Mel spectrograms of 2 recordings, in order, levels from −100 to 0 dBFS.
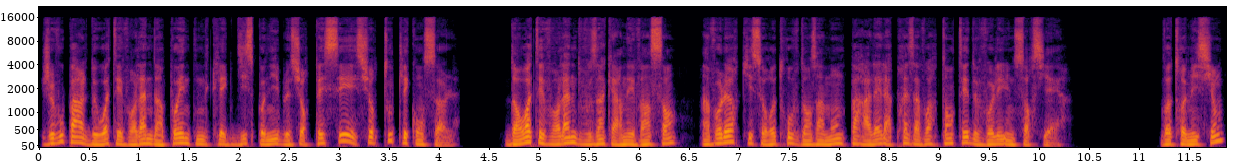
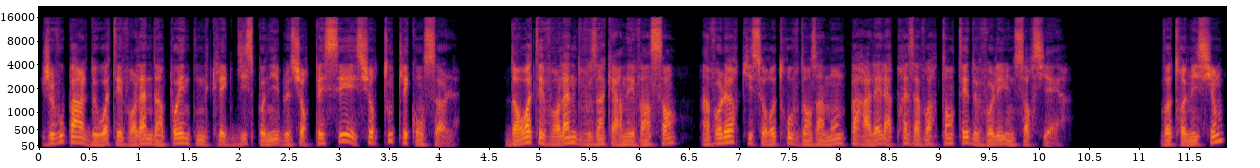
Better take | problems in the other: first | thin; somewhat; fading below 1 kHz

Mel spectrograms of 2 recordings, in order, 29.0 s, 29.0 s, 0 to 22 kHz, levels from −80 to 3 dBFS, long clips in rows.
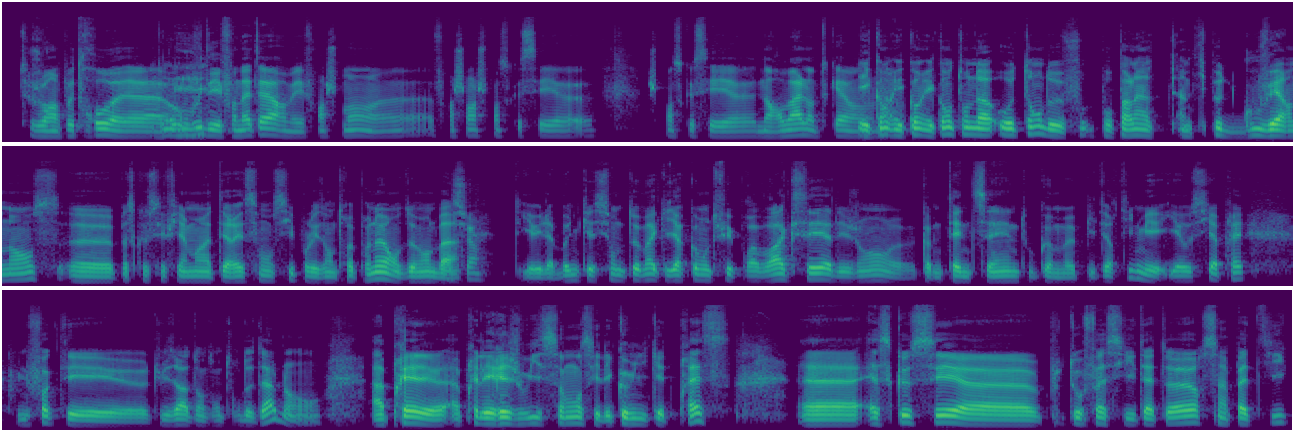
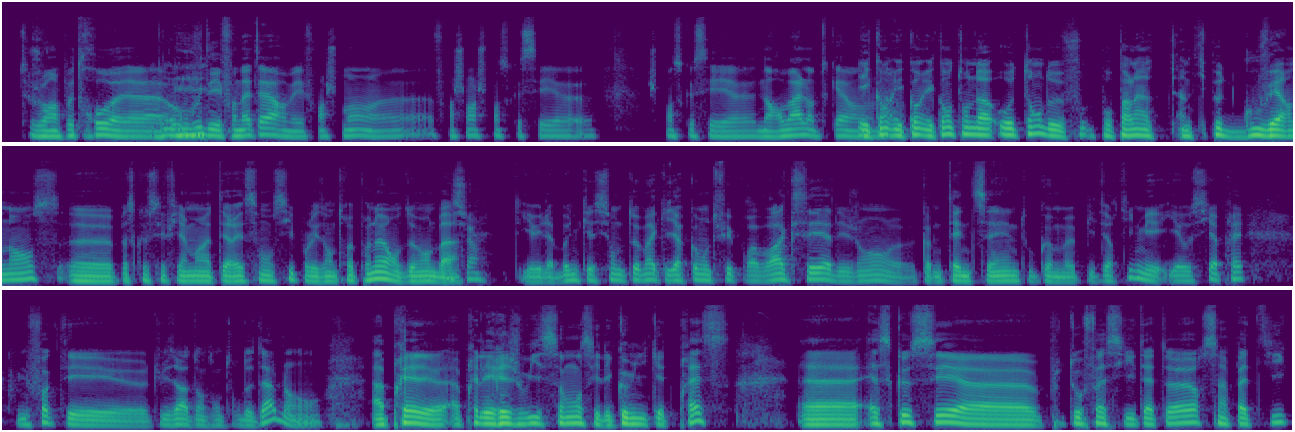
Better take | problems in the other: second | thin; somewhat; fading below 300 Hz

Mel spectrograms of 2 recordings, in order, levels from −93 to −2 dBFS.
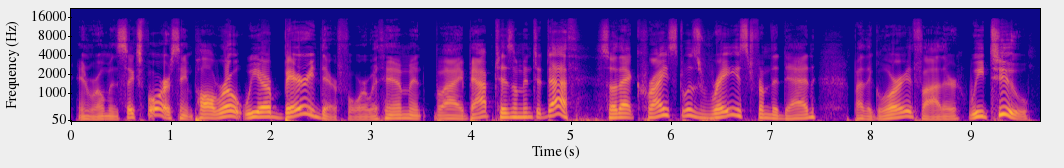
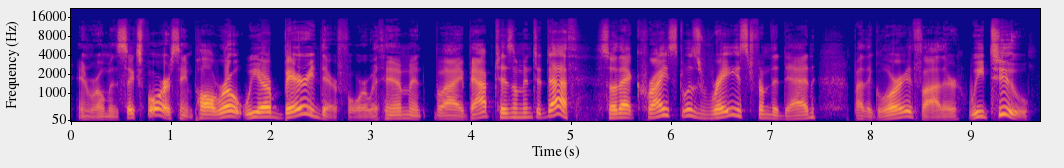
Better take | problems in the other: first | thin; somewhat; fading below 400 Hz

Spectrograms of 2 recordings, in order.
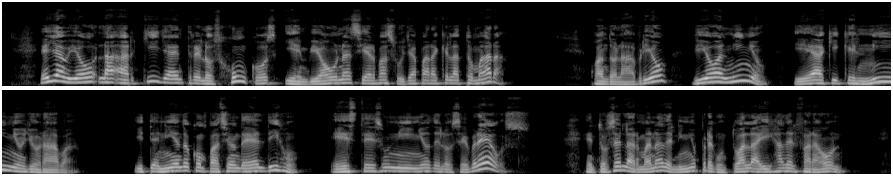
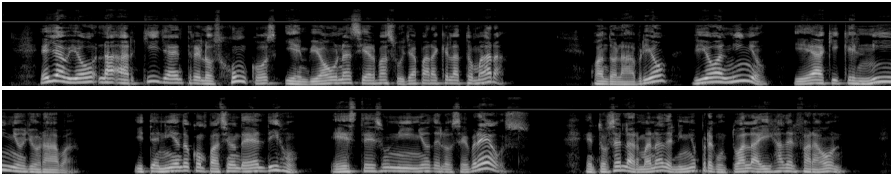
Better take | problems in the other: first | high-pitched whine; faint; throughout; 8.5 kHz, 20 dB below the speech

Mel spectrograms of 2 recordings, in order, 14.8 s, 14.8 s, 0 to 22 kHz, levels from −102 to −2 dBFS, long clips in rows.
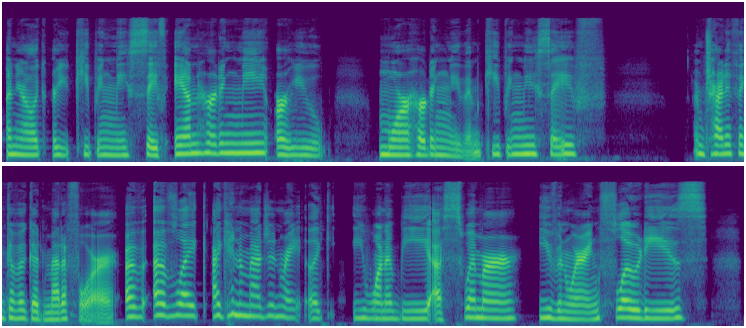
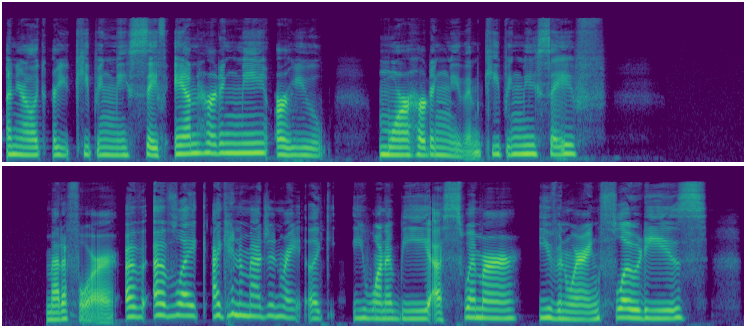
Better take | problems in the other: first | audio cutting out; at 6.5 s for 1 s

